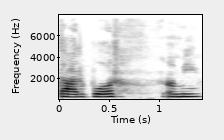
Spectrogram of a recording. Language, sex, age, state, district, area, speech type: Bengali, female, 45-60, West Bengal, Hooghly, urban, spontaneous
